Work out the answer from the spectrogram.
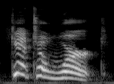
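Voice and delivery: loud pirate command; Captain Bones ordering the two pirates. A narrator's reading. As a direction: boss the crew around. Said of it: "Captain Bones said to Pinky and Stinky".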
